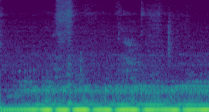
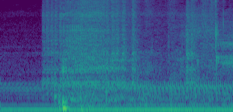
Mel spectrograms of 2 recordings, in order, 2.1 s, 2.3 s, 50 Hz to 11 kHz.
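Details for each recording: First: Capehart radiogram motor run at 110 volts via lamp limiter, sitting directly on the bench: steady low hum with pulsing growl and whir; its rubber support mounts have crumbled, new supports to be made. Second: Capehart radiogram turntable motor under restoration, spindle spinning on a temporary mains hookup: quiet steady low hum with a smooth even whirr and one light click; the motor spins freely and runs healthy.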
